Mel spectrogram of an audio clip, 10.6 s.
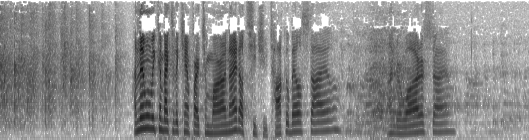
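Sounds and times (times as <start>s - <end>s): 
group clapping at a campfire sing-along: 0.0s - 2.5s
speech: 2.7s - 7.2s, 7.8s - 9.2s
laughter: 6.8s - 10.5s.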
